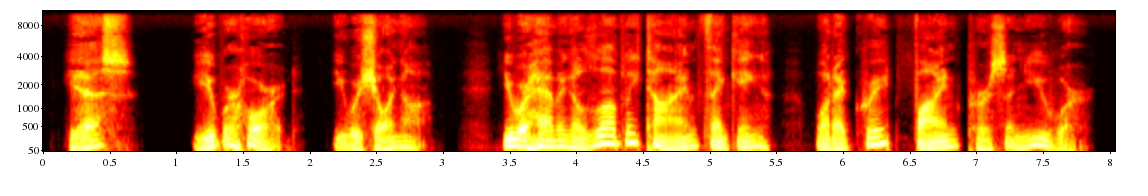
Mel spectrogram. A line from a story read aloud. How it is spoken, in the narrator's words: She said calmly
